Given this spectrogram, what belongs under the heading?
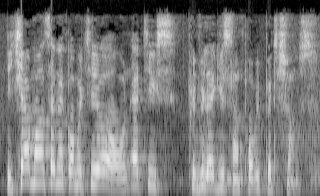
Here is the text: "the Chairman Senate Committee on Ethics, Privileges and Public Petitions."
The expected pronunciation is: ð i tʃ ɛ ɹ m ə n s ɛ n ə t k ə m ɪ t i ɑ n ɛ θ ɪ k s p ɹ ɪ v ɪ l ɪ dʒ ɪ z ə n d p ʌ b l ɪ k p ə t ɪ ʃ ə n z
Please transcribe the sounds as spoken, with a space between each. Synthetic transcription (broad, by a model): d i tʃ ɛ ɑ m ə n s ɛ n ə t k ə m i t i ɑ n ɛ t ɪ k s p ɹ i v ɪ l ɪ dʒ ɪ s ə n p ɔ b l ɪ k p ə t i ʃ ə n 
